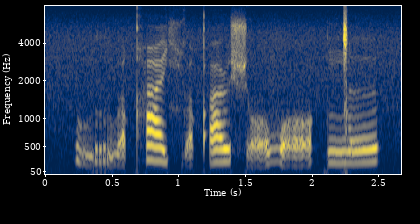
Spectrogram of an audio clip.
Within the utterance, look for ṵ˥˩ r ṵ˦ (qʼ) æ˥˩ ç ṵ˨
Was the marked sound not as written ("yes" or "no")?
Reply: yes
